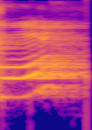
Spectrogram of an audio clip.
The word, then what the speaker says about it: comb: If it comes after the letter M, like comb, thumb.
